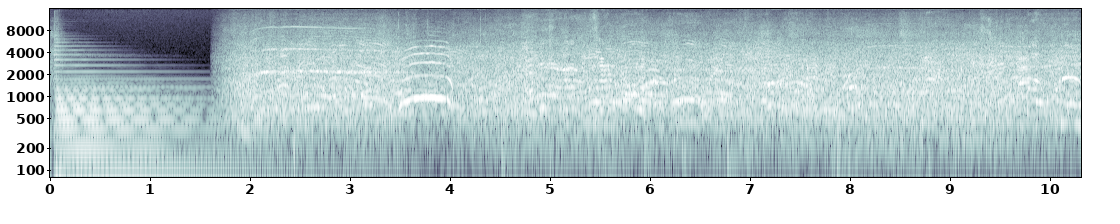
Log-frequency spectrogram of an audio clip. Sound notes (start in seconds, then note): 0.0 dramatic music; 1.6 crowd chattering; 1.6 crowd cheering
